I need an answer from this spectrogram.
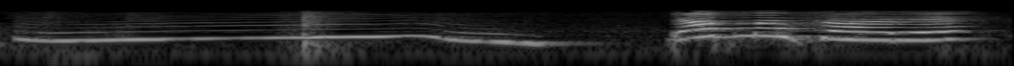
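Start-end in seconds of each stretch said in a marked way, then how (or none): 2.2-3.3 slow, loud protest while tickled; being tickled. Real, not acted. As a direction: squirm through the words. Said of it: "ayağımı gıdıklama Sare".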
